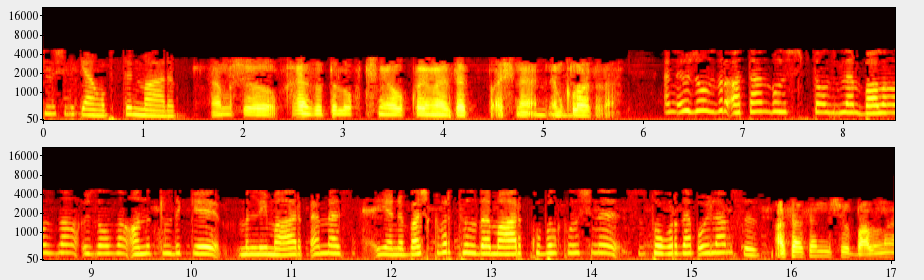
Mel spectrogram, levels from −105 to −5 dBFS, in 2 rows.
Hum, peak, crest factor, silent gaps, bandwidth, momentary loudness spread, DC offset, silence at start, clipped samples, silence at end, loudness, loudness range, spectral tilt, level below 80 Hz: none; -6 dBFS; 22 dB; none; 4.8 kHz; 10 LU; under 0.1%; 0 s; under 0.1%; 0 s; -28 LUFS; 6 LU; -10 dB/octave; -52 dBFS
